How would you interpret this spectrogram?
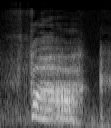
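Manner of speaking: high mock shout; Lars yelling. Lars right in James's face, mock shout. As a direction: blurt it like a brat losing it. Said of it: "just goes".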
